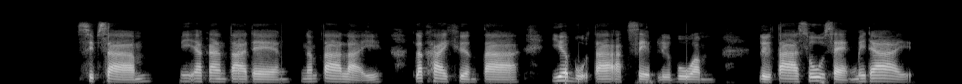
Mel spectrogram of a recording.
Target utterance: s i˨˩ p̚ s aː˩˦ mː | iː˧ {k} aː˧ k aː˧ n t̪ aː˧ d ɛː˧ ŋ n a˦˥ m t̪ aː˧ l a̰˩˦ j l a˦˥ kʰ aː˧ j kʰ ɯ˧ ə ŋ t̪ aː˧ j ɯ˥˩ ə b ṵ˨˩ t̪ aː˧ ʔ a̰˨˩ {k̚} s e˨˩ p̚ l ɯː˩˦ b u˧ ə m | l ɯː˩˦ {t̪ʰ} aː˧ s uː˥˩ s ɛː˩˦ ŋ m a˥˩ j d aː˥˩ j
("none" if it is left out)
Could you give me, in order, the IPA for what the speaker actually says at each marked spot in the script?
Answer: ʔ, k̚, t̪

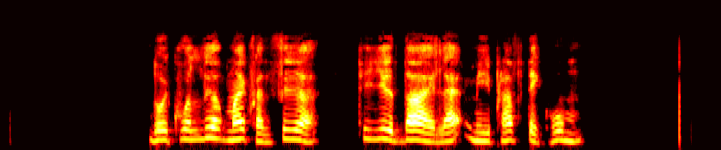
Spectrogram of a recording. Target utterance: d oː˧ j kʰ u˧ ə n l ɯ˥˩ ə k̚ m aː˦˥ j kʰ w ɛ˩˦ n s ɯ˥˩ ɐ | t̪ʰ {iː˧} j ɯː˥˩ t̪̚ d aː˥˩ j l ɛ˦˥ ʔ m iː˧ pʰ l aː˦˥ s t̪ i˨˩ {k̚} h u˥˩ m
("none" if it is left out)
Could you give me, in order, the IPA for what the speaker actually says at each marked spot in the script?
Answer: iː˥˩, k̚

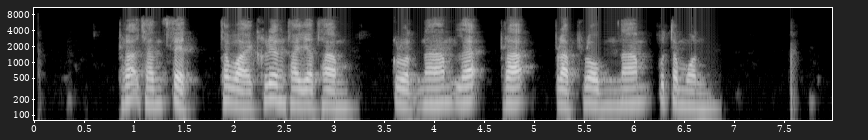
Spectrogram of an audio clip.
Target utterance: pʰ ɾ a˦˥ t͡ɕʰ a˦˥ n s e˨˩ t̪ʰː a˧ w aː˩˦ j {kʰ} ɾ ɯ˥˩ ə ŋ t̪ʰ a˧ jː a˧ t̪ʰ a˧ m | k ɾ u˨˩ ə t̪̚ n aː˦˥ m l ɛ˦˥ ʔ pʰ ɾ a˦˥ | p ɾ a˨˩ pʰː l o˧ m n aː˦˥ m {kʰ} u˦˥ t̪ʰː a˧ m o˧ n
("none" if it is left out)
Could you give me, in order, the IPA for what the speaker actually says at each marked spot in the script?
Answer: kʰ, pʰ

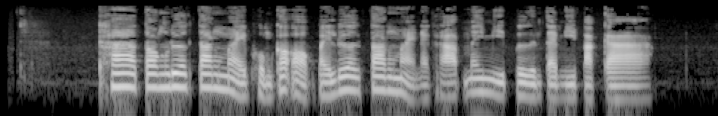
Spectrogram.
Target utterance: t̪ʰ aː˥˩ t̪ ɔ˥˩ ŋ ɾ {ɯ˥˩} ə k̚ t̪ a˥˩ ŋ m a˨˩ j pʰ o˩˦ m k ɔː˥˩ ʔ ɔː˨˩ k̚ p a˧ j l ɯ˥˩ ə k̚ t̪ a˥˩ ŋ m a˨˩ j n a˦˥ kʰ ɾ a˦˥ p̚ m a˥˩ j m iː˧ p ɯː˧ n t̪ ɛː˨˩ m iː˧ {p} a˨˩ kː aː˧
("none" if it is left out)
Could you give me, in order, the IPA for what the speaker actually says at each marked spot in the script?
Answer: ɯ˥˩, p

